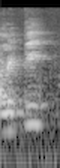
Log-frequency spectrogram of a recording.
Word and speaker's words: kalikih: Kalik, kan? Huruf 'h' tidak diucapkan, kan? Tidak, kalikih. Kalikih, oh, saya mengerti.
